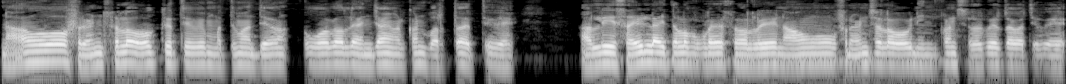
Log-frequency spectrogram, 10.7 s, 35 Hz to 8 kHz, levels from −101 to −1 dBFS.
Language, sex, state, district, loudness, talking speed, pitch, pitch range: Kannada, male, Karnataka, Chamarajanagar, -17 LUFS, 100 wpm, 125 Hz, 120-130 Hz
